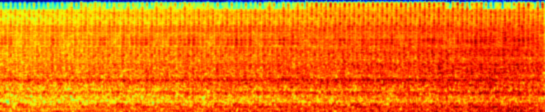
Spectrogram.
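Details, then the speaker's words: Three-injector engine idling: a fast, fairly regular light rattle over a hissy background. An earlier squeal that rose and fell with revs is gone, but the rattle remains; its source is not pinned down. "But there's nothing here now. It's just that rattle. The rattle's still there."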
